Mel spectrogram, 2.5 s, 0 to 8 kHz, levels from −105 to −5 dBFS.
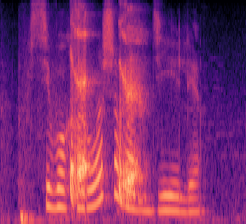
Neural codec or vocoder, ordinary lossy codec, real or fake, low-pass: none; none; real; none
